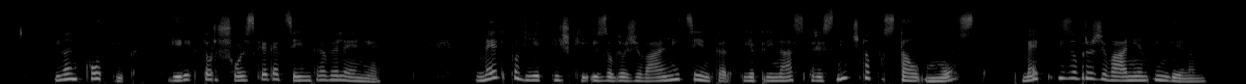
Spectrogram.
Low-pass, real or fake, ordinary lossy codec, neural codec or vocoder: 14.4 kHz; fake; none; codec, 32 kHz, 1.9 kbps, SNAC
